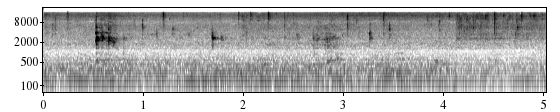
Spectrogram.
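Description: Hot frying oil in a wok bubbling and sizzling softly as a wire spider strainer of battered, deep-fried cauliflower florets is held above it to drain, with oil dripping back into the wok. A few light clicks are heard, the clearest about half a second in.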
